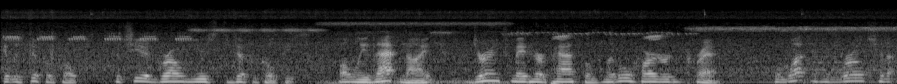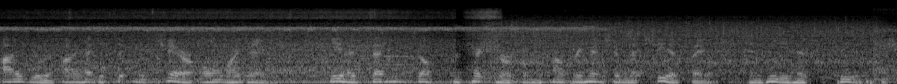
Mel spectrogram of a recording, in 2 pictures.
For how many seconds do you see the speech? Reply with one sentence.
The speech can be heard for 18 seconds in total.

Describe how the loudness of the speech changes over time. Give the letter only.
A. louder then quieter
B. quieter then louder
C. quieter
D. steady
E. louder
C.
